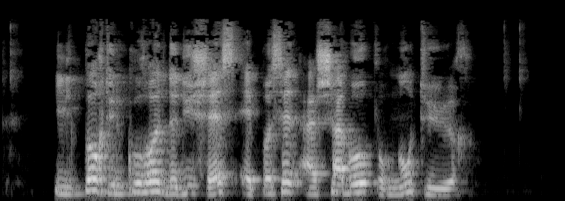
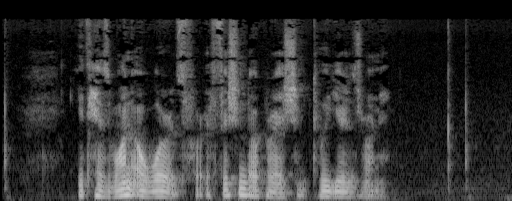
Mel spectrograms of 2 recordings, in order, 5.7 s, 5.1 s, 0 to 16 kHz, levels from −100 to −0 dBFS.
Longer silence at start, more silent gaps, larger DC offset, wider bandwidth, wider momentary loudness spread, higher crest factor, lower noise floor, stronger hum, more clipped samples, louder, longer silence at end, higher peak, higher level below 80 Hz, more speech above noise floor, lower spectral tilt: second, 0.55 s vs 0.8 s; neither; neither; about the same, 11.5 kHz vs 11.5 kHz; second, 12 LU vs 20 LU; about the same, 20 dB vs 20 dB; about the same, -66 dBFS vs -69 dBFS; neither; neither; first, -23 LUFS vs -29 LUFS; first, 1 s vs 0.6 s; first, -6 dBFS vs -10 dBFS; second, -72 dBFS vs -50 dBFS; about the same, 42 dB vs 41 dB; second, -3.5 dB/octave vs -5 dB/octave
